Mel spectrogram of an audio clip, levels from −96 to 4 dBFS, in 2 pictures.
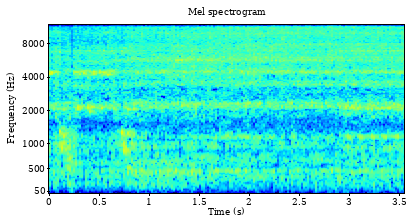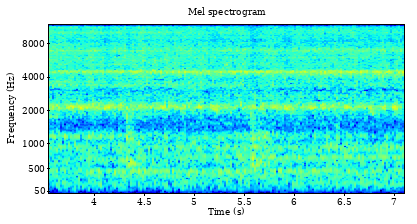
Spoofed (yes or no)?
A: no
